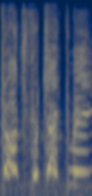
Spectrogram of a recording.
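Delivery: freaking out. Frightened game character being approached by strangers, freaking out. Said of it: "Stop freaking out and stand still".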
